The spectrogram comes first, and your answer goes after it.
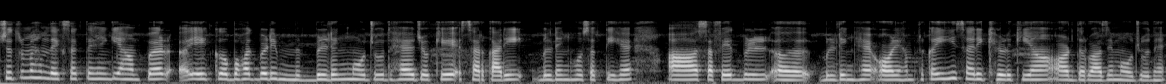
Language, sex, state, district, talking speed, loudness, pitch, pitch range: Hindi, female, Bihar, Bhagalpur, 185 wpm, -16 LUFS, 225 Hz, 215-245 Hz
